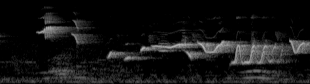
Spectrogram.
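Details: Agitated fighter white-rumped shama in a cage, in full song during a nerve test: high sharp notes drop into lower fluty whistles, then a rapid chattering trill.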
